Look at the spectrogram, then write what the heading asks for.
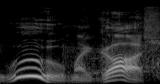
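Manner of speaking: ordinary talk, nothing marked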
